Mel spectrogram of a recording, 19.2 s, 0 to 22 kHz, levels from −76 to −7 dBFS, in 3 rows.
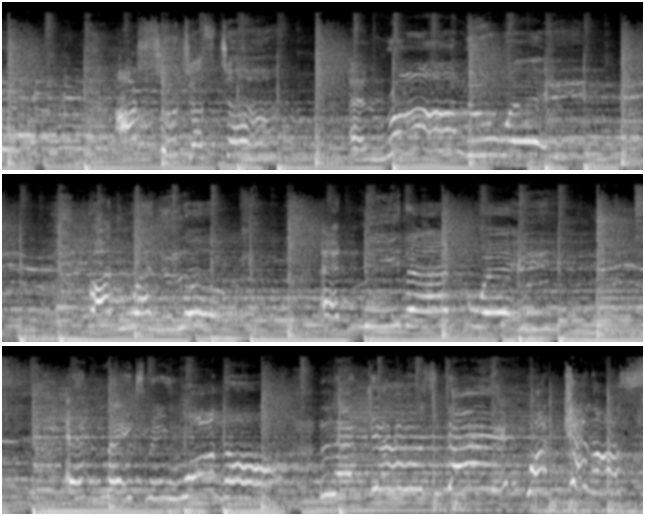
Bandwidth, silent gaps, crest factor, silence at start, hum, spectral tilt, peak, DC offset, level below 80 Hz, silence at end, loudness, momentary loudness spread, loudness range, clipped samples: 17 kHz; none; 16 dB; 0 s; none; -4 dB/octave; -2 dBFS; under 0.1%; -26 dBFS; 0 s; -17 LUFS; 7 LU; 3 LU; under 0.1%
